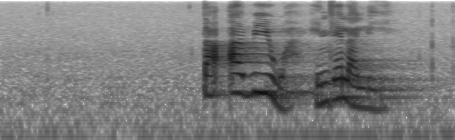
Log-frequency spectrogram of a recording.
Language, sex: Tsonga, female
